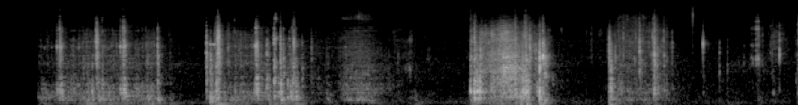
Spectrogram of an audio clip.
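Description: A sewing machine runs a straight stitch through scrap fabric in several bursts of steady mechanical whirring, separated by short pauses, close and fairly loud with no talking.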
